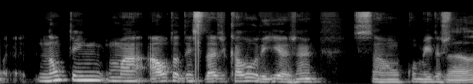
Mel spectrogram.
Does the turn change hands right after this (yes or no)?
no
